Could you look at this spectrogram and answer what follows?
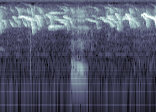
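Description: Hens and young chicks cluck and peep in a backyard coop, a steady chorus of high chirps running throughout with a lower hen cluck near the middle, close and fairly loud.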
